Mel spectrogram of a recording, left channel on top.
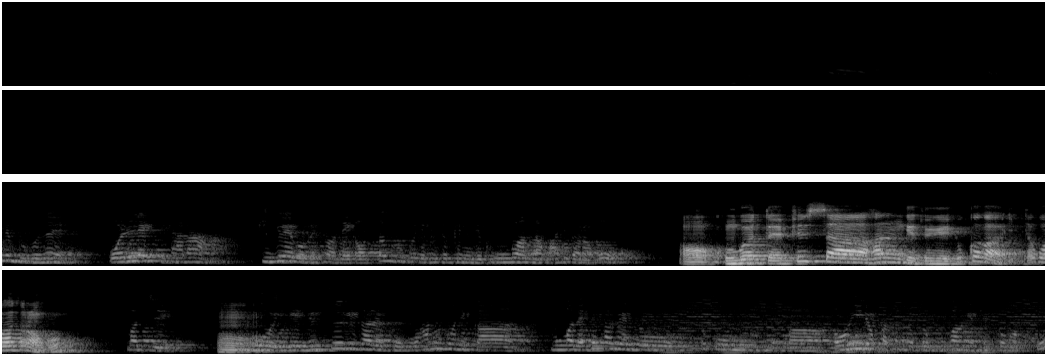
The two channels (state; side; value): silent; left; 54 dB below the other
